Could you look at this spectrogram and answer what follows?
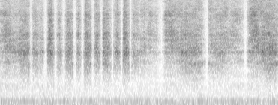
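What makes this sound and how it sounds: Fingertips and short nails rub and scratch across the face of a hand-sized hollow plastic Nintendo Switch controller, with red and blue Joy-Cons attached to a black grip, held in the other hand. The result is a quiet, bright, dry scraping that comes in a quick run of short strokes, then longer smooth rubbing passes, over a faint low hum.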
